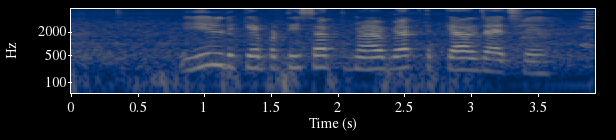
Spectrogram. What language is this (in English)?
Maithili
